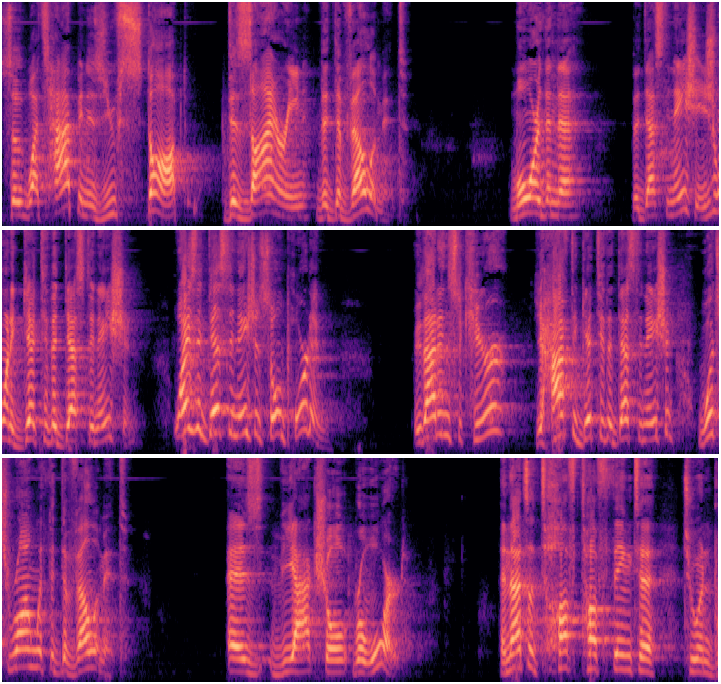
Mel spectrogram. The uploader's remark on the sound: Recorded LIVE in Vegas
